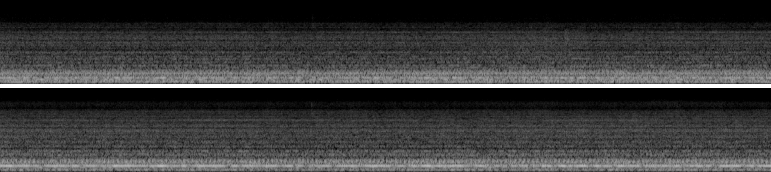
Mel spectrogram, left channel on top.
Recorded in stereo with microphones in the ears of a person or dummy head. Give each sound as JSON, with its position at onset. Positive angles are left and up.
{"t": 0.0, "sound": "a machine running", "side_deg": -70, "distance_m": 1.5}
